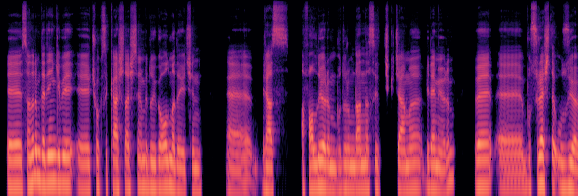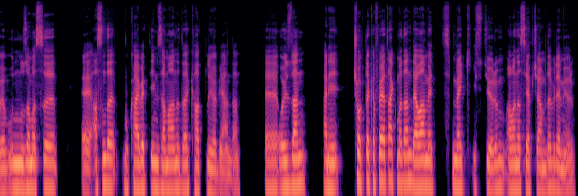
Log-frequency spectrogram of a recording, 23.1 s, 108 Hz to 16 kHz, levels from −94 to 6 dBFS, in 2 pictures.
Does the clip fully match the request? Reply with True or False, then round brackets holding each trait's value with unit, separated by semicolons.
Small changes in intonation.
True (2.2 semitones)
